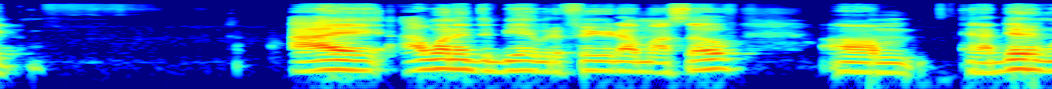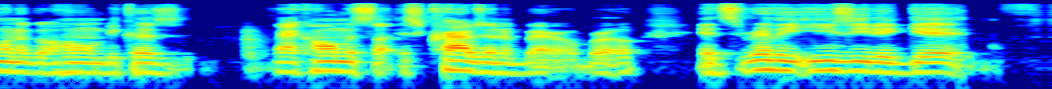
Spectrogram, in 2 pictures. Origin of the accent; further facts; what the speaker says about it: Reading, Pennsylvania, United States; I grew up in Reading, Pennsylvania. It's like an hour away from Philly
